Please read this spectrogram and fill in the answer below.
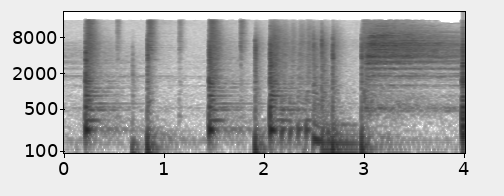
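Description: Acoustic drum kit being played: a few spaced drum hits, a quick cluster of strokes about two and a half seconds in, then a cymbal crash that rings out and fades.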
